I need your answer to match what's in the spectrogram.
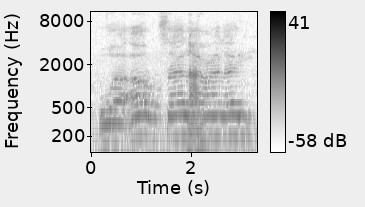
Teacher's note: jadi dari suara huruf roh ke huruf sinnya tidak ada jeda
